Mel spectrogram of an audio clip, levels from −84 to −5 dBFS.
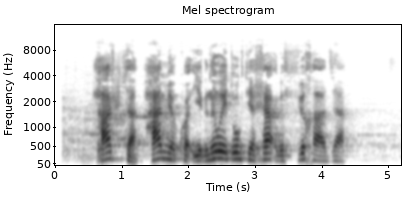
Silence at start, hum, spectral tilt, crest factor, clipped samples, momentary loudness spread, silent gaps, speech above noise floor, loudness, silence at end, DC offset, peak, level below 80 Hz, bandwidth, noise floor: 0.55 s; none; -5.5 dB/octave; 22 dB; under 0.1%; 10 LU; none; 42 dB; -23 LUFS; 0.85 s; under 0.1%; -2 dBFS; -70 dBFS; 10 kHz; -64 dBFS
